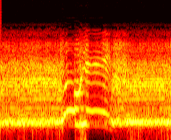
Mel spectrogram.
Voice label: eng enemy detected mood med, speech eng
